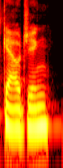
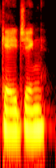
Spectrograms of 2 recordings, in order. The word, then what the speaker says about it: gouging: federal ban on price gouging which she noticeably mispronounced as price gauging has been making headlines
